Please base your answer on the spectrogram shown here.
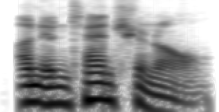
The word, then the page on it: unintentional: American English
